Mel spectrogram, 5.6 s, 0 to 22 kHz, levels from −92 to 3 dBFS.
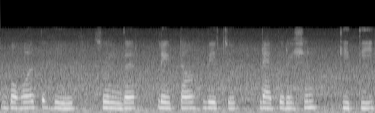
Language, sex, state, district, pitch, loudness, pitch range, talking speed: Punjabi, female, Punjab, Kapurthala, 195 Hz, -16 LUFS, 190-205 Hz, 75 wpm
